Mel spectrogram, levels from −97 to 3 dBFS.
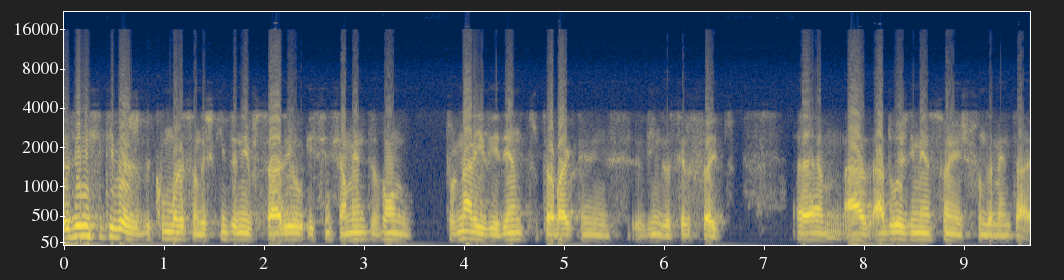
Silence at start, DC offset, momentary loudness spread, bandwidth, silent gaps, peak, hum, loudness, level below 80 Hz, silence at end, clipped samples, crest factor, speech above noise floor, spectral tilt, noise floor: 0 s; under 0.1%; 10 LU; 12 kHz; none; 0 dBFS; none; -10 LUFS; -44 dBFS; 0 s; 0.2%; 10 dB; 28 dB; -7.5 dB/octave; -37 dBFS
